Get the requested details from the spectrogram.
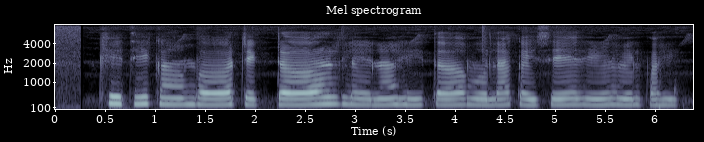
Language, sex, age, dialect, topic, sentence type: Chhattisgarhi, female, 51-55, Eastern, banking, question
